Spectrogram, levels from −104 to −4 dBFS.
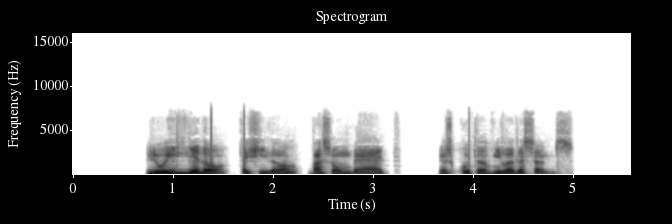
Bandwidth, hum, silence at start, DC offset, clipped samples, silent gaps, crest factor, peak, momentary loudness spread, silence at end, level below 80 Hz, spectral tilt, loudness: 7.2 kHz; none; 0.75 s; under 0.1%; under 0.1%; 2.29-2.34 s, 3.16-3.20 s, 3.29-3.65 s; 18 dB; -2 dBFS; 15 LU; 0.65 s; -54 dBFS; -9 dB/octave; -19 LUFS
